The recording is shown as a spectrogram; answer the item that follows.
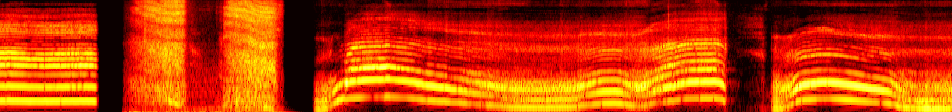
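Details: Domestic cat giving long, wavering, drawn-out yowls that dip and rise over several seconds, after a short steady tone and two bursts of broadband noise, with a final yowl sliding downward.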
